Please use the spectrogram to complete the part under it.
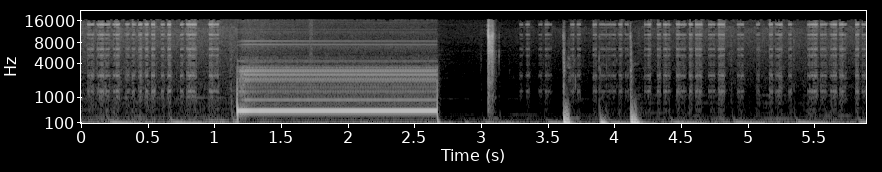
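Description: A telephone line tone sounds while calling someone back: one long, steady, loud beep lasting about a second and a half, then a few sharp clicks over low background noise.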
